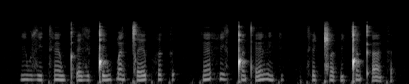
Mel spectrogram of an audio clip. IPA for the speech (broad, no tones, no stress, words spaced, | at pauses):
iwzitʰɛ̃w kʼɛzɪǃɪwɓã ǀɛpʰɐk | kɛ̃hiz ǃɐ̃tʼɛ̃zĩk | tʰɛǁɐ̃ʔɪǃɐ̃ kʼãk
